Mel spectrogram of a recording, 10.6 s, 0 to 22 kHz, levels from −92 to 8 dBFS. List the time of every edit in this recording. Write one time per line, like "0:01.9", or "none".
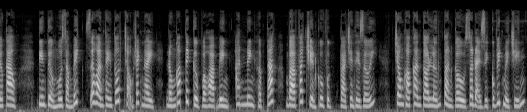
none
